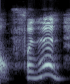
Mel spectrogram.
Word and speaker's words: often: often하고 배우셨던 건 영국식 발음, 미국식 발음은 T 사운드 하지 말고 often. 그러니까 문을 열다의 open은 open에서 윗입술 아랫입술 맞다는 P 발음이고요. 자주 종종이라는 빈도부사 often은 F 발음입니다.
